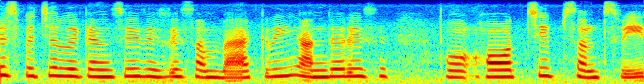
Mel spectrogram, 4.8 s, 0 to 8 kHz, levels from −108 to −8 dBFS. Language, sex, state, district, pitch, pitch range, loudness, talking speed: English, female, Chandigarh, Chandigarh, 265 Hz, 250-280 Hz, -17 LUFS, 210 wpm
